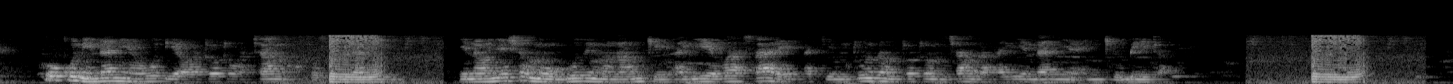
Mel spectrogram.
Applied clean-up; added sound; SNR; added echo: none; Fart; -1 dB; reverberation time 0.5 s.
